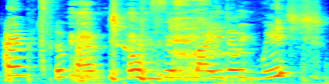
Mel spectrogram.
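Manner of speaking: high, slow, laughing repeat; incredulous laughter. Retold or imitated. Friend repeating an absurd job-search entry, laughing hard. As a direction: squeeze the words out through helpless laughter.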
